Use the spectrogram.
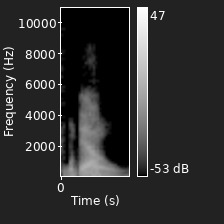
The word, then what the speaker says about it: lapel: You pronounce it lapel. It's lapel. Lapel.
